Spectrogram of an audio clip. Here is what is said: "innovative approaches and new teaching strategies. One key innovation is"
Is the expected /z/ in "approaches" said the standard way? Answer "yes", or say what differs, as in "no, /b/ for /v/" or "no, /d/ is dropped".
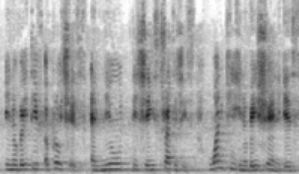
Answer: no, /s/ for /z/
